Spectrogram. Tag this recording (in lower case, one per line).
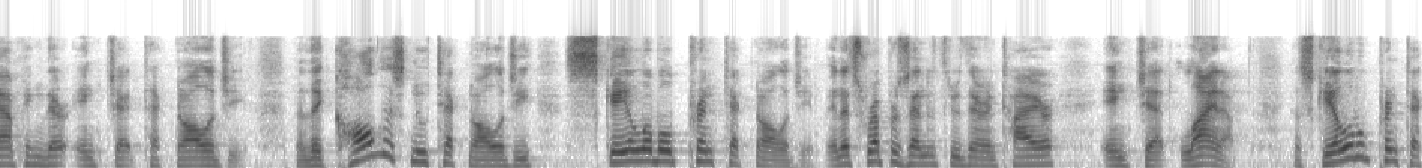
speech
